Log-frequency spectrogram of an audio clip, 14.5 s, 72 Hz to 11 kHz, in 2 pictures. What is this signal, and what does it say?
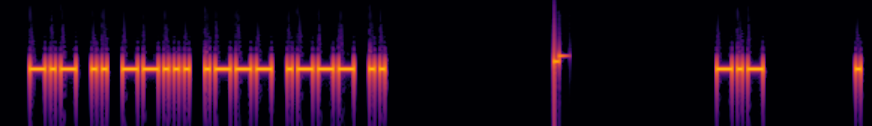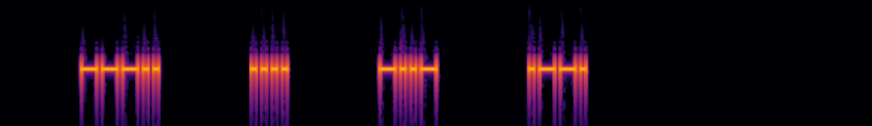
Morse code, heard as a keyed tone, about 27 wpm, spaced as for 14 wpm, 700 Hz. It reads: KI7JJI KE8HXP
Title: USA Call Signs - 6 Characters - 6x Character Spacing - 28wpm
